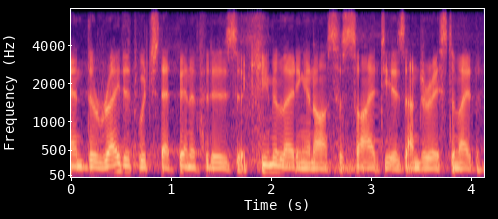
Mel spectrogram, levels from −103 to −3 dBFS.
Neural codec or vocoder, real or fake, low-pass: none; real; 7.2 kHz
